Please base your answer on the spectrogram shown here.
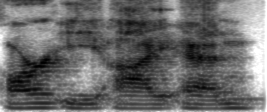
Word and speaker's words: Rein: It's REIN, like the beginning of reindeer.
